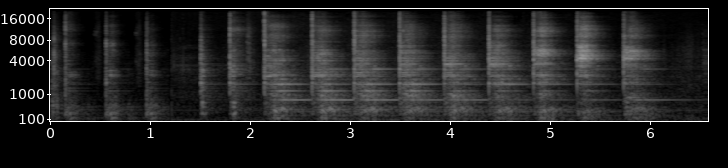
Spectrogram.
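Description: A soft-blow hammer strikes a coilover bolt about a dozen times in a steady rhythm, each blow a sharp, close, ringing knock that comes quicker and louder as the series goes on.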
